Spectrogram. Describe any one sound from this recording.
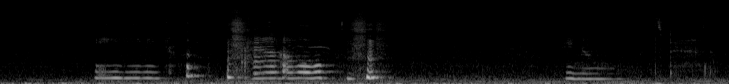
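A woman speaks softly and calmly, close by.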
